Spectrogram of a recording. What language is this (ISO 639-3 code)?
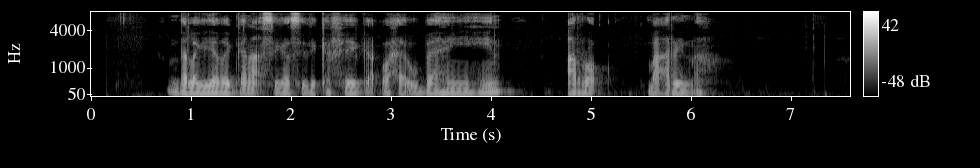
som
